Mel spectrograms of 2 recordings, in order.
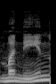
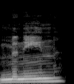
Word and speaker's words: Moneen: Wait, is it Manin then? Am I have I been saying it's actually it's supposed to be pronounced minine like min who can understand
